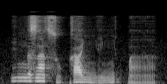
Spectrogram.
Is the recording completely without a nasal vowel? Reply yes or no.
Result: no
